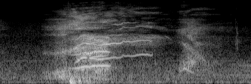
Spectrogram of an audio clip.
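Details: A person's strained, high-pitched wheezy laugh with whistling tones, then a softer breathy rise; the person says laughing this hard hurts their throat and mentions coughing.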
